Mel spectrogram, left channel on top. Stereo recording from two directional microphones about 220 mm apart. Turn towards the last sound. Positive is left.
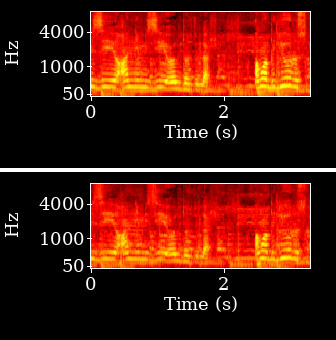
turn(degrees=30)  # may be behind; listen again after turning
